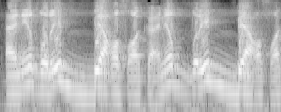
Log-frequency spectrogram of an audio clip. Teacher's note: الباء الأولى ساكنة والثانية متحركة، فهنا لا نقلقل · Term: الإدغام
